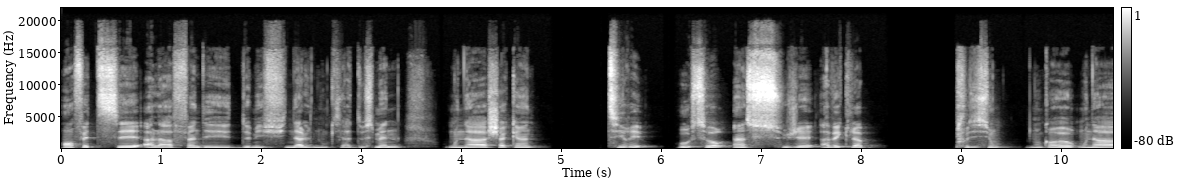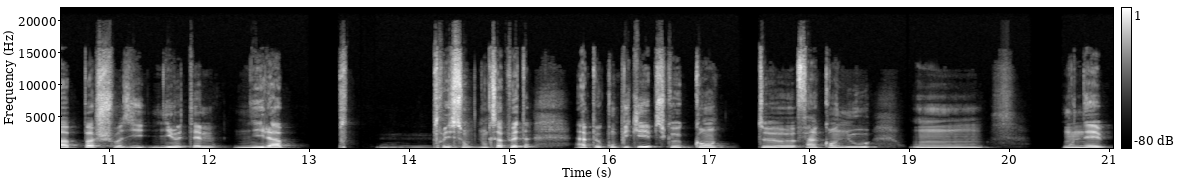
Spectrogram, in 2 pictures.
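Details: 30-year-old finalist of a stuttering eloquence contest; stuttering.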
